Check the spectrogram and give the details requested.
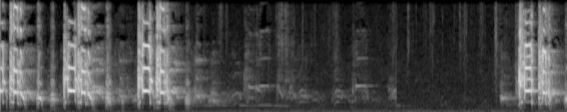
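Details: Female francolin calling, a sound used to lure birds for trapping: loud harsh squawking bursts repeated in a cluster, a quiet gap with faint tones, then another loud harsh burst.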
